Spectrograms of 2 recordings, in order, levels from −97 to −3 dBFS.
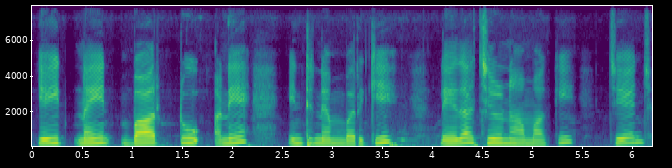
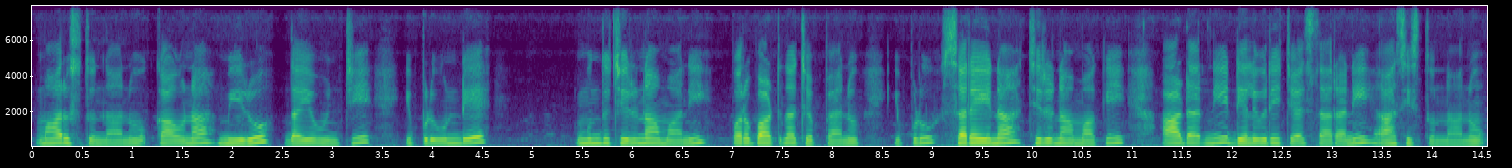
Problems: background conversations at intervals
